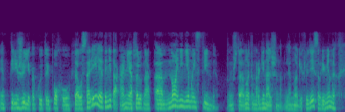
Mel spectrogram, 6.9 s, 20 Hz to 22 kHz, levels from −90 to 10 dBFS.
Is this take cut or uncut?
cut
